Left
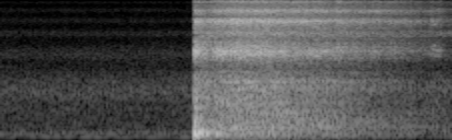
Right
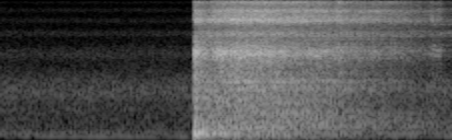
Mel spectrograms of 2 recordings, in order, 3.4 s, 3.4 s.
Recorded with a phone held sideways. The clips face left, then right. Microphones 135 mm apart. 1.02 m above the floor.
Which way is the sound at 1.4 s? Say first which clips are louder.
Left 4 dB; 25° left (ahead or behind).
